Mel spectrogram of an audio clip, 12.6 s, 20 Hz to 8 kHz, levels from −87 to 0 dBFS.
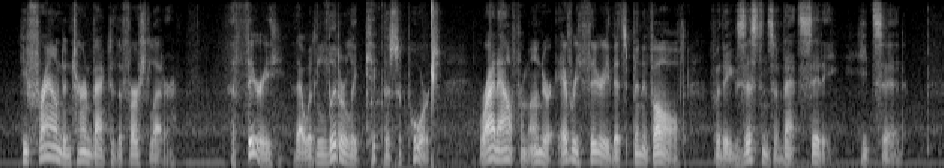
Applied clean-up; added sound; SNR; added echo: none; Finger snapping; 10 dB; none.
